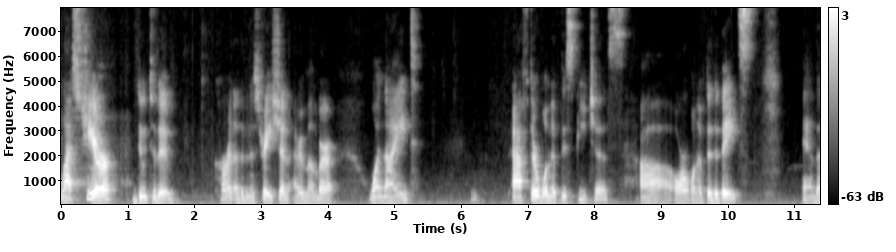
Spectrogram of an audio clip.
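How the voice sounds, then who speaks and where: In a Portuguese accent, a woman with a fairly low pitch speaks fairly slowly in a monotone, flat delivery, taking long, frequent pauses. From Brazil, São Paulo. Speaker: artist and activist. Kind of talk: personal testimony.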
